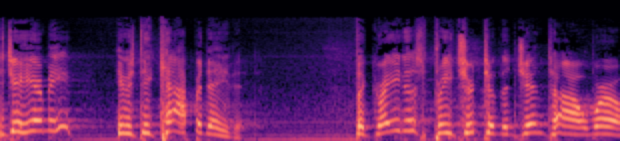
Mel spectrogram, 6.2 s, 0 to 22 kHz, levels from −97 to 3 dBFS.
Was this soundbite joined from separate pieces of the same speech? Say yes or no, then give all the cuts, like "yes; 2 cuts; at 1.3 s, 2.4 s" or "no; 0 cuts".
no; 0 cuts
